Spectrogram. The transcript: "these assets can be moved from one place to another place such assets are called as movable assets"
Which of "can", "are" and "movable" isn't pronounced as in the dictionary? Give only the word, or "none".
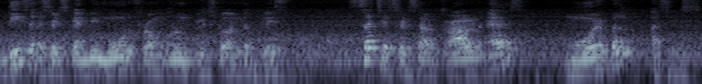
movable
